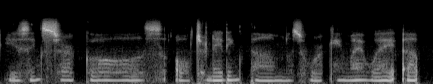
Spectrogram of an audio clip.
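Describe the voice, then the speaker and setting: A woman doing an ASMR role-play as a spa massage therapist, in a soft, soothing, breathy soft voice, narrating gently. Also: on the low side, monotone, slow pace, no room sound. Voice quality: breathy, mostly unvoiced soft voice. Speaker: reflexologist giving a foot massage.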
